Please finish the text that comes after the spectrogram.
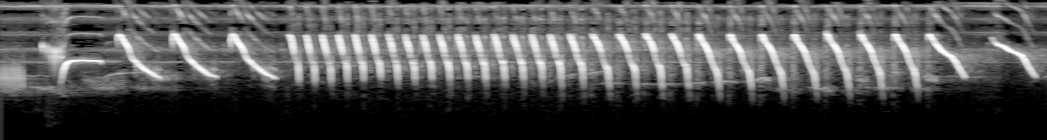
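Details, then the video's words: Canary tutor song for young birds slow to sing. A few looping slurred notes lead into a rapid run of high, falling chips that gradually spreads out into slower sweeps. "Masteran Kenari PAUD & Pancingan Kenari MACET BUNYI"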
